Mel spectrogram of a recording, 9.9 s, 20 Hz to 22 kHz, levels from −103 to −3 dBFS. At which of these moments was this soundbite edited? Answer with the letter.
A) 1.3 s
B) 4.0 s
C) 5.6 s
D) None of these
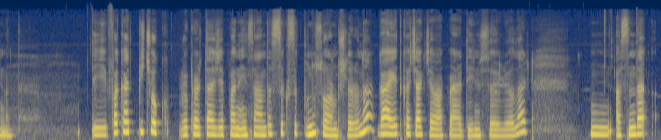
D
